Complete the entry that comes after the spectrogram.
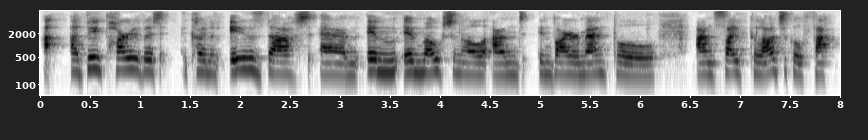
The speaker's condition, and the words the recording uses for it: Stuttering. Someone says to me as they have have many many times when I'm in, introducing myself, say, and and and I and I stammer on my n- name.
